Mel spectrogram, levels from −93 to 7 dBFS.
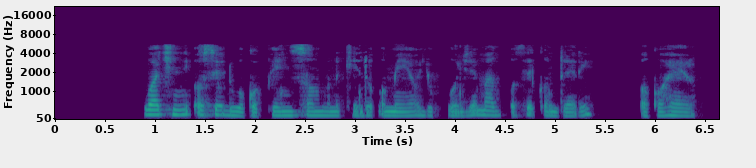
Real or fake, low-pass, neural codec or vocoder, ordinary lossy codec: real; 5.4 kHz; none; AAC, 24 kbps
